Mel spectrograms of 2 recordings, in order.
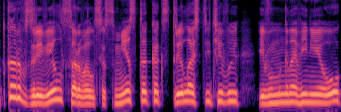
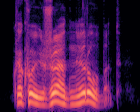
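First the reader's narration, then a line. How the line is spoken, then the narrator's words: Muttered. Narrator (Russian): пробормотал его величество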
